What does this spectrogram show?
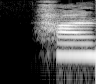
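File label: "han" first tone, pinyin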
